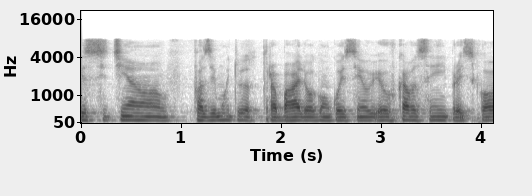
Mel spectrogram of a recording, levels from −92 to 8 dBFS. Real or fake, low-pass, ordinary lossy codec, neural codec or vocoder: real; none; none; none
